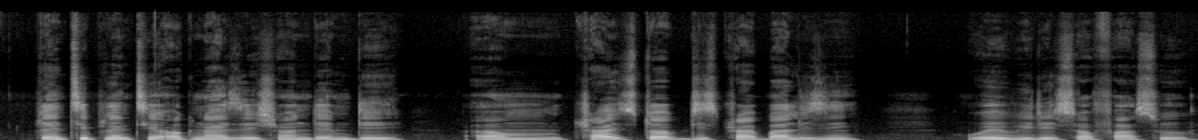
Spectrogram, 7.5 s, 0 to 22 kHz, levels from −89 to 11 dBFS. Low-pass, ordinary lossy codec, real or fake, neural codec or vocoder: none; none; real; none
